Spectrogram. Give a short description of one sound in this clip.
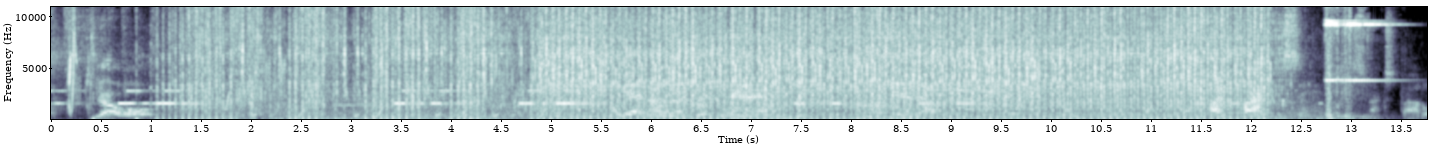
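Upbeat electronic game music plays loudly.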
